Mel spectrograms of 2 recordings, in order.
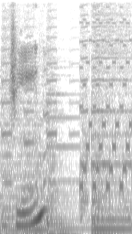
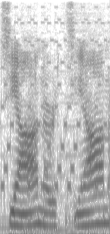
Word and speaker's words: Jean: Yeah, I didn't realize that his name is supposed to be pronounced like Jean. I always kind of pronounce it like Jian or whatever.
